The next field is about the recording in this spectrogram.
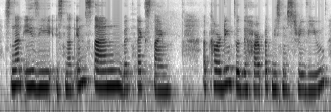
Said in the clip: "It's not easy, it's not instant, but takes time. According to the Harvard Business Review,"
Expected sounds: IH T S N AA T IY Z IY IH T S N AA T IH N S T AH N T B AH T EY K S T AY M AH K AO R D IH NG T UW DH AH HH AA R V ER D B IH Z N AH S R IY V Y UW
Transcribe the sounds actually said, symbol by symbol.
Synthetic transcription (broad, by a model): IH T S N AA T IY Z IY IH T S N AA T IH N S T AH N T B AH T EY K S T AY M AH K AO R D IH NG T UW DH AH HH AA R P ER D B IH S N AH S R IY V Y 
